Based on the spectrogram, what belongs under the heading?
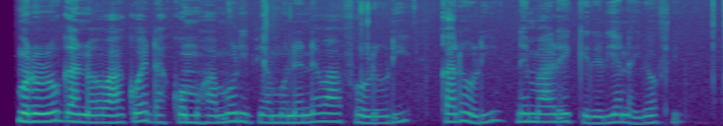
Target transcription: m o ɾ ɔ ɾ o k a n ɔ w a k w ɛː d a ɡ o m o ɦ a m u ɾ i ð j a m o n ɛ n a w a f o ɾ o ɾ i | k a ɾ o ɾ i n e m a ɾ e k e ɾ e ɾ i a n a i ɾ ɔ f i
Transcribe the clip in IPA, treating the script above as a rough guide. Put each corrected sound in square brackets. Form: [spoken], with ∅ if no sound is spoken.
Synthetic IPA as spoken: m o ɾ [o] ɾ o [ɡ] a n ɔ w a k w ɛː d a [k] o m o ɦ a m [o] ɾ i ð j a m o n ɛ n [ɛ] w a f o ɾ o ɾ i | k a ɾ o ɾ i n e m a ɾ e k e ɾ e ɾ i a n a i ɾ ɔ f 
